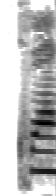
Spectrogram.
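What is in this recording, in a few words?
"kuang" first tone, pinyin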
